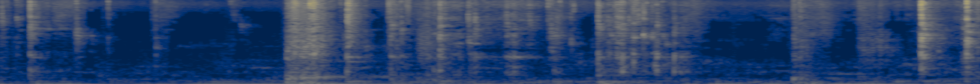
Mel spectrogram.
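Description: Steel ladle knocking and clinking against a steel pot as boiled potatoes are scooped out of their cooking water, a few scattered knocks over a low steady hum.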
